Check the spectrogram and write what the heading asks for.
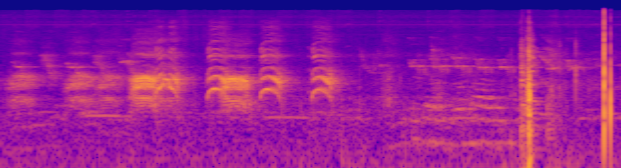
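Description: A bird calling in a quick series of about six short arched calls over roughly two seconds, then a single sharp knock near the end.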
